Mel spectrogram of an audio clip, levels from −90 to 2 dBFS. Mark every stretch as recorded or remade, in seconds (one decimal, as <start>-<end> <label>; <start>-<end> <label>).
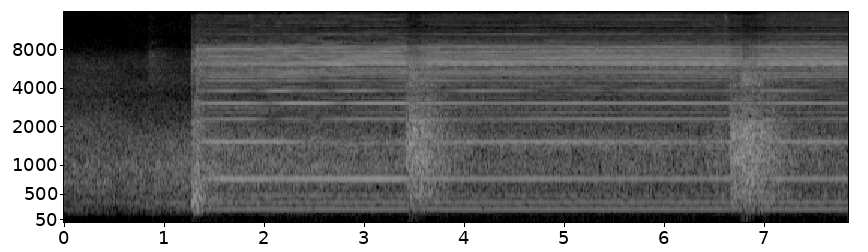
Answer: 0.0-7.8 recorded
